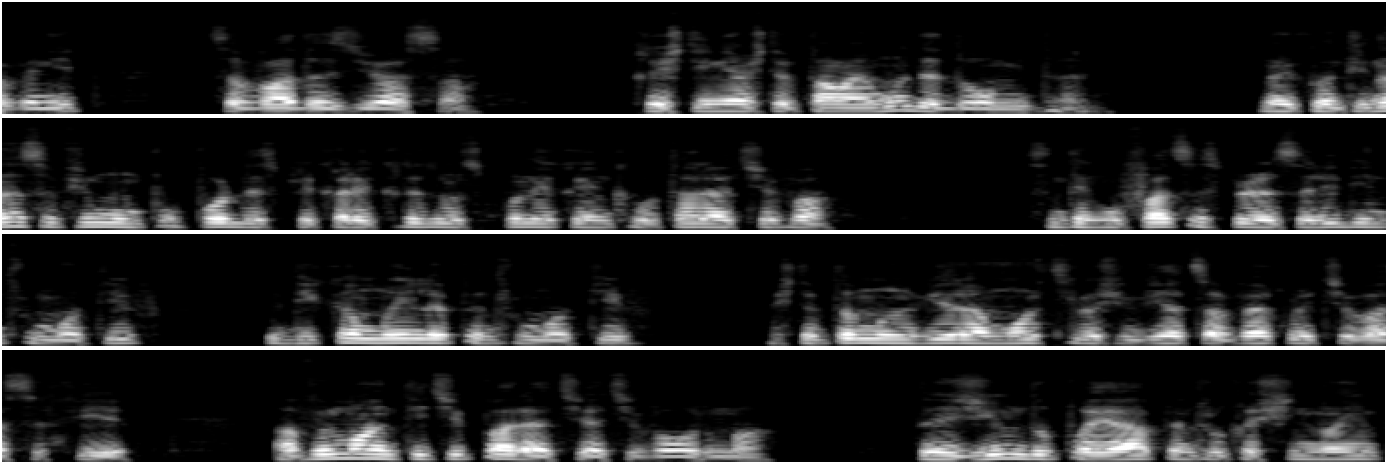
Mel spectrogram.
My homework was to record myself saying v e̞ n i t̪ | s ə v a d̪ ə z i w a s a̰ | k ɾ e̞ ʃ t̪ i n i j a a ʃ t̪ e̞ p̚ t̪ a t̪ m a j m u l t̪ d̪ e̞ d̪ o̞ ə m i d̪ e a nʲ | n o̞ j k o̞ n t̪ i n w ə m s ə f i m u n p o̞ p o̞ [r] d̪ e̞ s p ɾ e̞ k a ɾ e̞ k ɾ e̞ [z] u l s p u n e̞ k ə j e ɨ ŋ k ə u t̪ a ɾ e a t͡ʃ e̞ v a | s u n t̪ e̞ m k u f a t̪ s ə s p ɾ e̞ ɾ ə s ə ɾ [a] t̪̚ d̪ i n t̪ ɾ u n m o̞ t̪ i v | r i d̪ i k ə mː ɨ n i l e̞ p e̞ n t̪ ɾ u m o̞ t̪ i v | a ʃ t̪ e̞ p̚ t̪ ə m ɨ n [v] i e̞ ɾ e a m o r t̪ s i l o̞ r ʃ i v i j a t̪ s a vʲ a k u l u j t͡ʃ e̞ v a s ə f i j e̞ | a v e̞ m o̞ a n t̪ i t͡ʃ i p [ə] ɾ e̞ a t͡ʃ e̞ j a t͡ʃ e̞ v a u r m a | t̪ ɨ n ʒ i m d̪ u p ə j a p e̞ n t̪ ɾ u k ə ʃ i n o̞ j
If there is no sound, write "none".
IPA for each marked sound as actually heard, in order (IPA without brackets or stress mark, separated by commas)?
r, z, i, v, a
